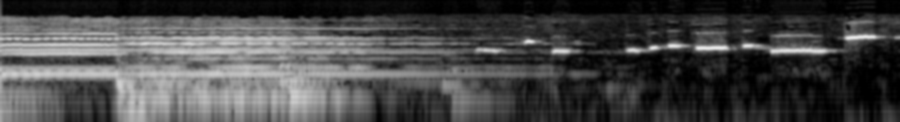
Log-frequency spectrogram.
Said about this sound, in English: would you mind stopping that eternal whistling of yours? Things are bad enough in this jail without listening to that.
